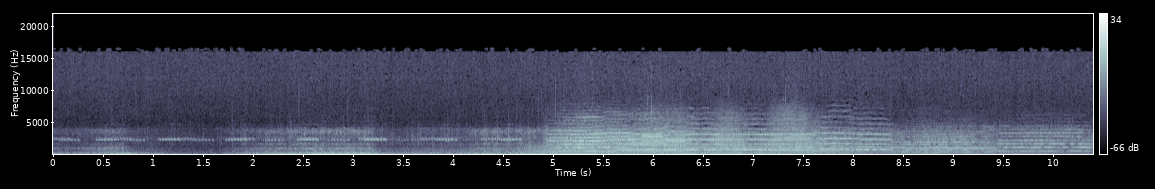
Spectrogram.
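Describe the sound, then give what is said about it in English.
A car's low engine rumble pulls away, with a steady series of high beeps over it, before a loud, sustained tonal swell takes over. No one speaks. “I heard the car leave, and I knew what it meant.”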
